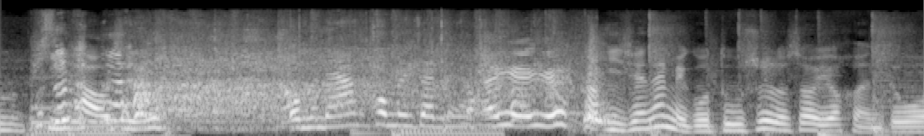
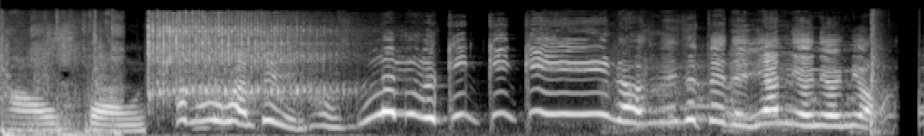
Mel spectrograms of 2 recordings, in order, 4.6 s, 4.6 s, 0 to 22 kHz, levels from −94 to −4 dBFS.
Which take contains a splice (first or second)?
first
